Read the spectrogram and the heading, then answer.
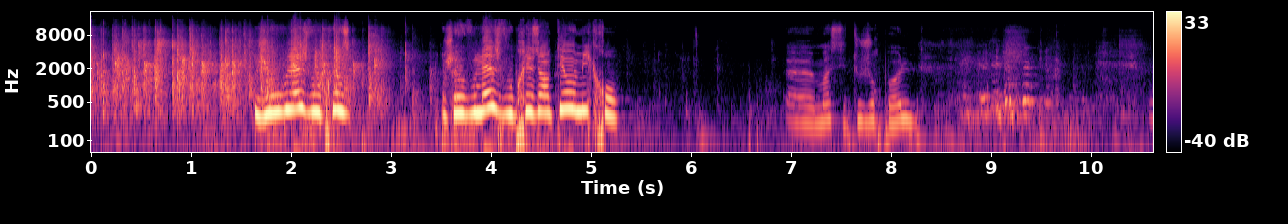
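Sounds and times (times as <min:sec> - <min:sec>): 
audience applauding at a school quiz game: 0:00.0 - 0:03.7
speech: 0:01.6 - 0:02.7, 0:03.5 - 0:05.4, 0:07.0 - 0:09.0
laughter: 0:08.5 - 0:10.3.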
